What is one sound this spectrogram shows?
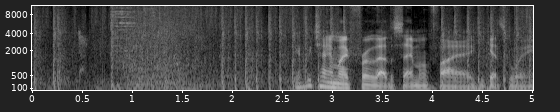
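A loud explosion booms in a video game.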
